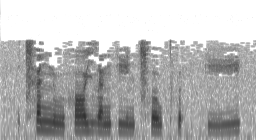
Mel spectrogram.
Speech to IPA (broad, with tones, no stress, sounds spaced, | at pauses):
t͡sʰ ɐ˧ n n̪ uː˨˩ h ɔː˨ j l ɐ˨ ŋ k iː˨˩ n t͡sʰ o˨ w pʰ ʊ˨ k̚ ɵ˧ t̚ k iː˨˥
